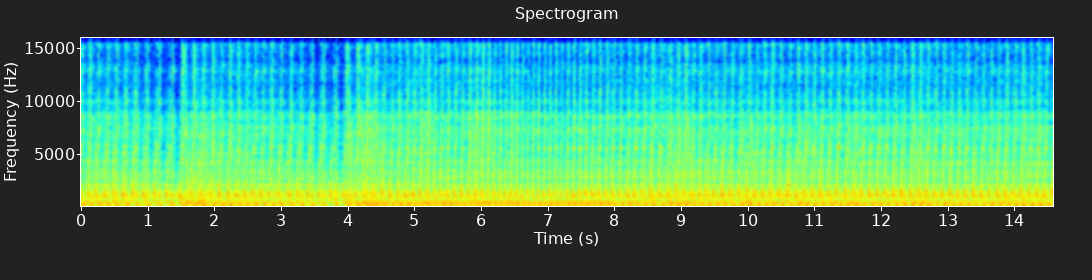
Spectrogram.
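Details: Dongfeng R175/180 single-cylinder diesel, rebuilt after lost compression with new crankshaft bearings, piston liner and more, decompressor welded, first start after repair; fast even chugging holds steady with no misses, knocks or hunting; healthy, good compression.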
